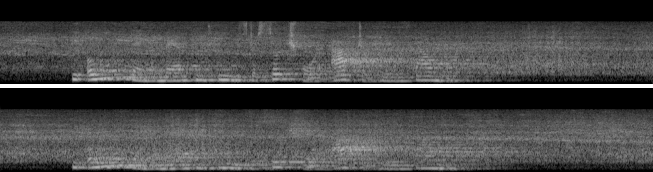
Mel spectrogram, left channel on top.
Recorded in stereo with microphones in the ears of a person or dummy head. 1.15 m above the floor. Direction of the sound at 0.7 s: 70° left (ahead or behind).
